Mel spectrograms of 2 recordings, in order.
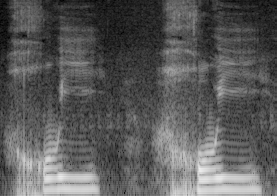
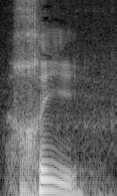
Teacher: ketika dia berharakat kasrah nanti ya berharakat kasrah dia kadar tebalnya berkurang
